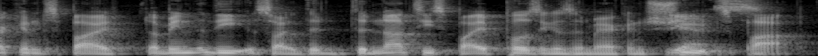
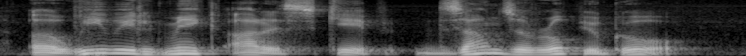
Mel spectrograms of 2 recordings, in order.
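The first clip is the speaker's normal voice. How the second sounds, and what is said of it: Poor put-on French accent. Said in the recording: “I do a terrible French accent.”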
